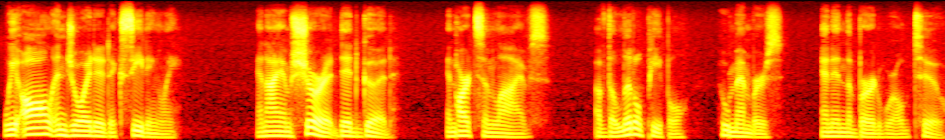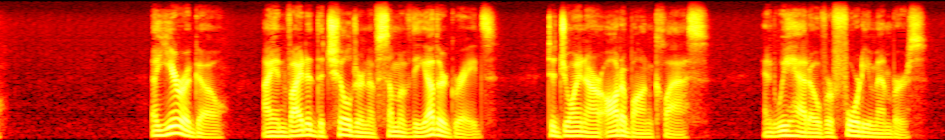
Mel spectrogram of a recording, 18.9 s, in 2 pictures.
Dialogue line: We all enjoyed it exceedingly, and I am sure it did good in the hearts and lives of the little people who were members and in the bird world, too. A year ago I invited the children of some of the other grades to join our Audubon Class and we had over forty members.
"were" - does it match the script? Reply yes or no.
no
